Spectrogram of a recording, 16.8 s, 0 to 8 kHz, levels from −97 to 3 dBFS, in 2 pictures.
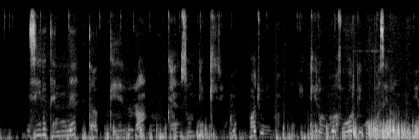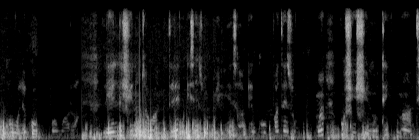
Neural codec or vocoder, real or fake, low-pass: none; real; 7.2 kHz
